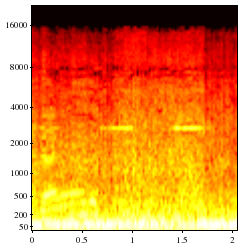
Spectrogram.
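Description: Steady low rumble of vehicles in street traffic, with a short spoken exclamation near the start and a high electronic beep sounding twice, each beep brief and steady in pitch.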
